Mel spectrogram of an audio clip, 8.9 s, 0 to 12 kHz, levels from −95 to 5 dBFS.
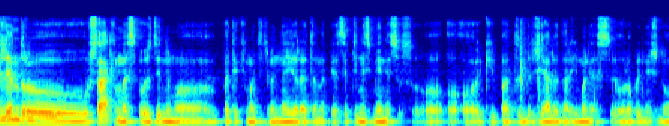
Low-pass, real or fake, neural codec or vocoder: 7.2 kHz; real; none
